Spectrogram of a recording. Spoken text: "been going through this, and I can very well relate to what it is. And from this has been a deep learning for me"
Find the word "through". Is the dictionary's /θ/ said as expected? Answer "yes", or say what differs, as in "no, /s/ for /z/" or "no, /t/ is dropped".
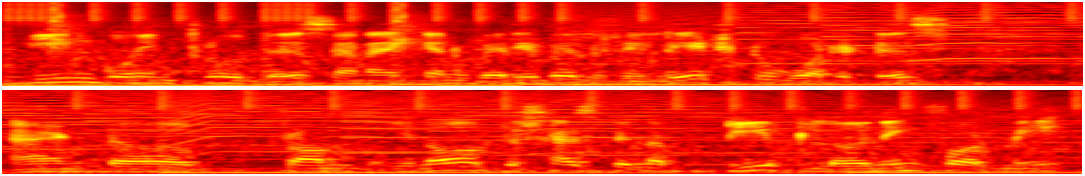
no, /t/ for /θ/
